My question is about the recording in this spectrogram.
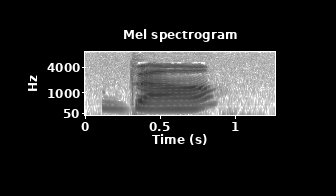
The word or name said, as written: Din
